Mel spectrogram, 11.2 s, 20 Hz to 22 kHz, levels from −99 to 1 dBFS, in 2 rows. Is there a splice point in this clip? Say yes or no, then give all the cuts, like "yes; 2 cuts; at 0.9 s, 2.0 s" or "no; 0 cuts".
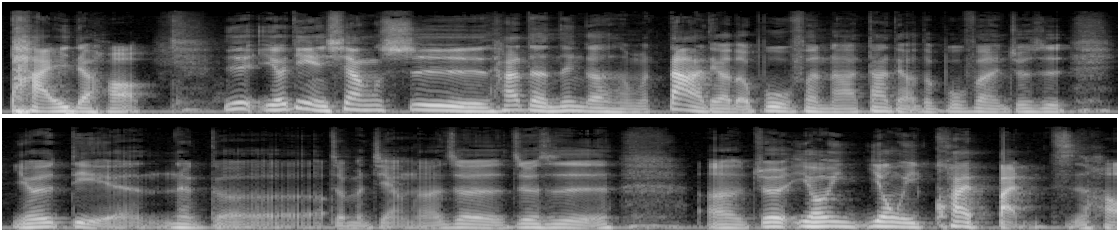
yes; 1 cut; at 7.2 s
